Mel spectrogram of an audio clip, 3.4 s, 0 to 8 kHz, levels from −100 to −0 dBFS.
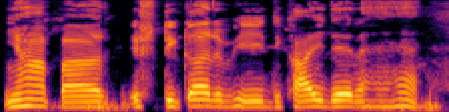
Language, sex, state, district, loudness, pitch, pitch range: Hindi, male, Chhattisgarh, Sarguja, -15 LUFS, 160 Hz, 150-170 Hz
